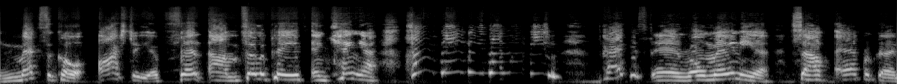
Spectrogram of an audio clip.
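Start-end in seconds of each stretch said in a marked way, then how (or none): 3.8-5.6 very high, soft whispered greeting; squeaky whisper. Real, not acted. Whispering hello to fans in a tiny high voice. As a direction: breathe it softly in a tiny high voice.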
